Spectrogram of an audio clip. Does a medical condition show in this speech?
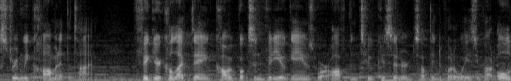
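No.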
